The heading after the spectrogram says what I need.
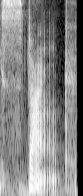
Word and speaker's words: Steinke: year old Jeremy and I promise you this is how his surname is pronounced even though it is not written like this his name is Jeremy stank and he was one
